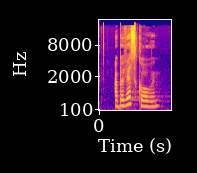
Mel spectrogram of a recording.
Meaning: 1. mandatory 2. required
- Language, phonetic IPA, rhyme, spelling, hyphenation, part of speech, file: Belarusian, [abavʲaˈskovɨ], -ovɨ, абавязковы, аба‧вяз‧ковы, adjective, Be-абавязковы.ogg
